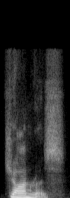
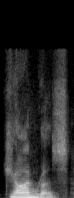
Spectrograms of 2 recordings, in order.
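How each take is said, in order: No difference in how they are said.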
